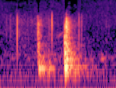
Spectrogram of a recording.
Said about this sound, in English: This is a library. You must be very quiet. All right. Now, let me close this door.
